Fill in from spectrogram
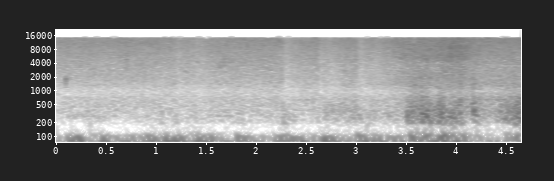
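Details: Wind buffeting a microphone with deep rumbling gusts and a hiss that rises near the end, and no animal calls.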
